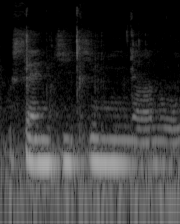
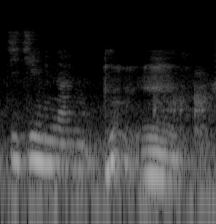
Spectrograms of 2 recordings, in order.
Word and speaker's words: San Gimignano: So after Florence, we went to San Gimignano, is it? That's how you say it? Gimignano.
